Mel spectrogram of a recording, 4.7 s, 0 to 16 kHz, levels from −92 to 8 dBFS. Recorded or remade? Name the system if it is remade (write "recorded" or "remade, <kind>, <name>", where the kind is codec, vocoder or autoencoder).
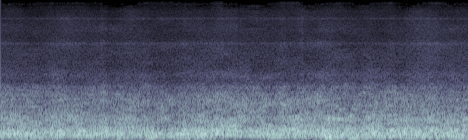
remade, codec, DAC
